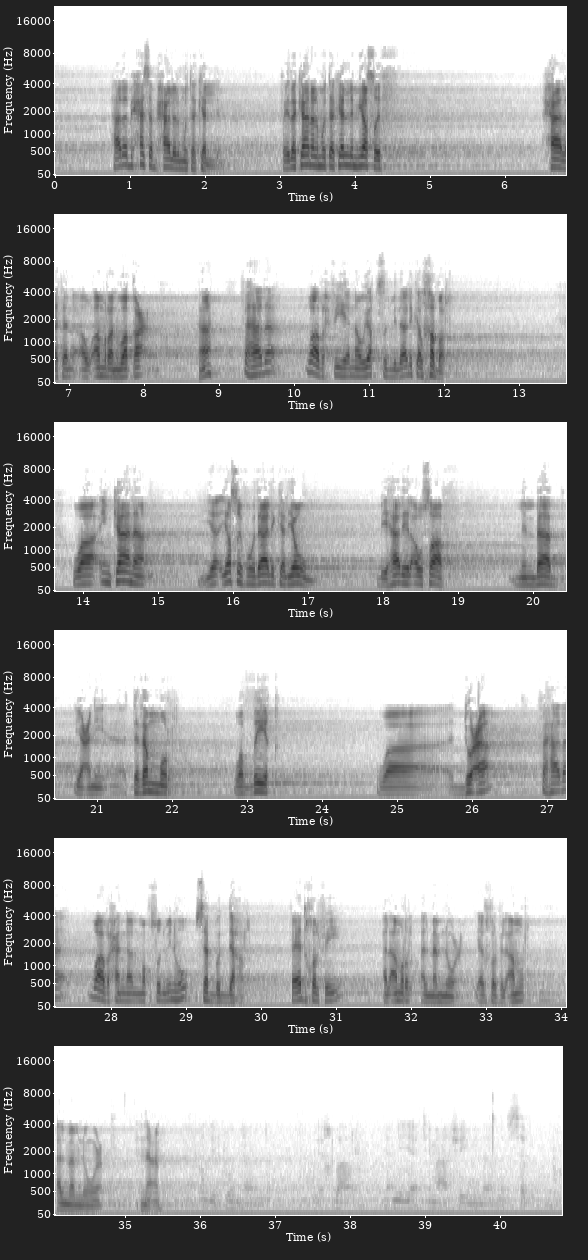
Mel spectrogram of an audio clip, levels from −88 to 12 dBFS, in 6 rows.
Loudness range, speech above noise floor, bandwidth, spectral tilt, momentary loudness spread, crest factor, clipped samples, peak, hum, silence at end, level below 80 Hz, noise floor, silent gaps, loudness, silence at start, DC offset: 9 LU; 32 dB; 9 kHz; -6 dB/octave; 23 LU; 24 dB; under 0.1%; 0 dBFS; none; 5.4 s; -54 dBFS; -53 dBFS; none; -21 LUFS; 0.05 s; under 0.1%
